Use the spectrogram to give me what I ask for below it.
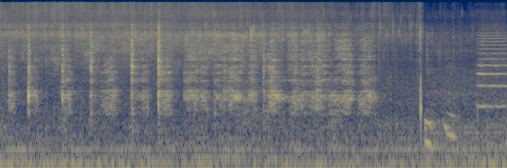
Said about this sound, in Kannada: ಇವಾಗ ಆಗಲೇ ರೆಡಿ ಮಾಡಿಟ್ಕೊಂಡಂತಹ ವೆಜಿಟೇಬಲ್ ಟಿಕ್ಕಿಯನ್ನು ಫ್ರೈ ಮಾಡ್ತಾ ಇದ್ದೇನೆ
